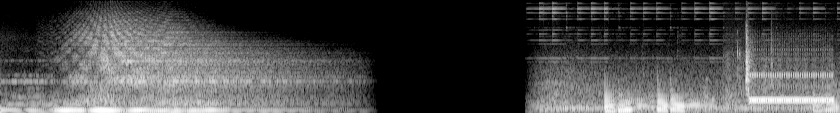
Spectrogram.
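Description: A phone call goes out: after a stretch of rumbling noise and a brief silence, a steady electronic ringing tone sounds over a faint line hiss, fairly loud.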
